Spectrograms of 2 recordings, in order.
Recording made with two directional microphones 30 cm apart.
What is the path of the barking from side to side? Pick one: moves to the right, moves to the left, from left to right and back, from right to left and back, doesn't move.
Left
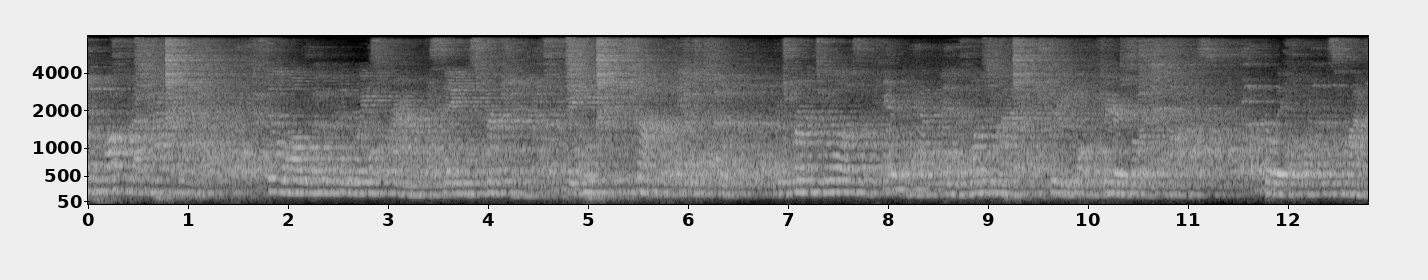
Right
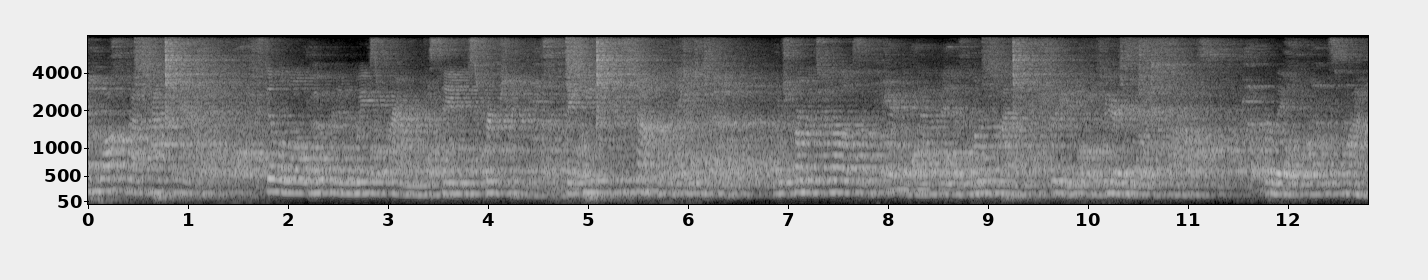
from left to right and back.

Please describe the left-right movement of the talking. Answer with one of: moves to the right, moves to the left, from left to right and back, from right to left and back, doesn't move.
moves to the left.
